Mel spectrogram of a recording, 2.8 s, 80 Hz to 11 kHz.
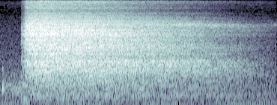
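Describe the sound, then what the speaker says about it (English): CO2 gas hisses steadily out of a pressurised beer keg being purged, a sudden loud, bright rush that holds for over two seconds and slowly weakens, with no voices. "very carefully purge the rest of the gas out of here, because there will still be some gas under pressure"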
